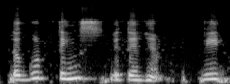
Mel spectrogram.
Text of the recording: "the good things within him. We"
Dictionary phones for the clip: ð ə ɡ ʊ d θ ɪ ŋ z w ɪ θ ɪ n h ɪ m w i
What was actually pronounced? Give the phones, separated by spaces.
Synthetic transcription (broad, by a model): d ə ɡ ʊ d t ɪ ŋ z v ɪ t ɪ n h ɪ m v i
